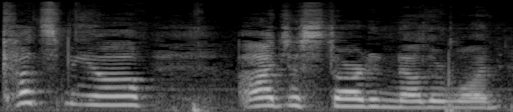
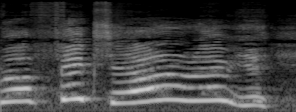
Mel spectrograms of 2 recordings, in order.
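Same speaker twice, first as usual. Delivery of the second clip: raised, pitched-up, exasperated, frustrated holler; 9 semitones higher, 7 dB louder than usual. Retelling a frustrated live stream moment, imitating herself yelling. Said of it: "I'm sitting there yelling at Ross".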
